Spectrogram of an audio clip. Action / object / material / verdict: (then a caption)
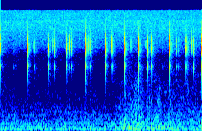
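tap / handheld vape device with resin panel and metal frame / resin, metal / none. A solid, small handheld vape mod with a swirled gold resin panel and metal frame is tapped and scratched with long painted nails. Quick, sharp, bright clicks ring out in an uneven rhythm over a quiet low rumble, with faint scratchy texture between the taps.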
